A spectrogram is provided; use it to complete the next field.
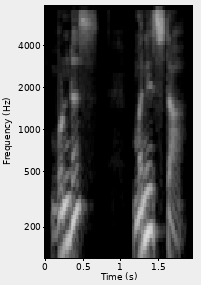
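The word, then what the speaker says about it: Bundesminister: बुंडस मनिस्टा, इसको मनिस्टा पढ़ेंगे। आर आ की आवाज देगा आखिर में, निश नहीं ऐसे जैसे कि देखिए फेडरल मिनिस्टर, इंग्लिश में कहेंगे मिनिस्टर, ऐसे इसको प्रोनाउंस करते हैं। इसकी अदायगी ऐसे है, लेकिन डच में आप कहेंगे, जर्मन जुबान में, जर्मन लैंग्वेज में, बुंडस मिनिस्टा, वफाकी वजीर जो है।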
